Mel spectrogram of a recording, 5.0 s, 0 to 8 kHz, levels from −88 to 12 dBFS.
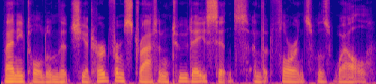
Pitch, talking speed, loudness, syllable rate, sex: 105 Hz, 205 wpm, -19 LUFS, 4.5 syllables/s, male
